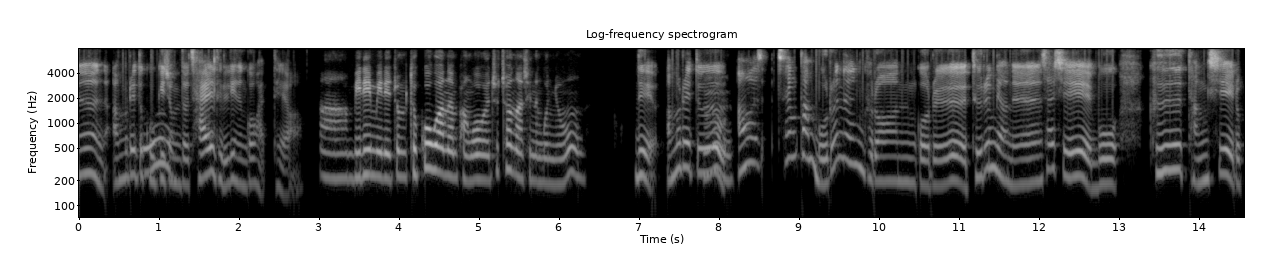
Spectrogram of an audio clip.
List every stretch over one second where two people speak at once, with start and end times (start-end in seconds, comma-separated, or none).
none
